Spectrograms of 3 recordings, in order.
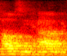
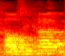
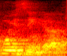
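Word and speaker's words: Huizinga: say it like this housing hub because it's a proper way to say it in croatia and in the world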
